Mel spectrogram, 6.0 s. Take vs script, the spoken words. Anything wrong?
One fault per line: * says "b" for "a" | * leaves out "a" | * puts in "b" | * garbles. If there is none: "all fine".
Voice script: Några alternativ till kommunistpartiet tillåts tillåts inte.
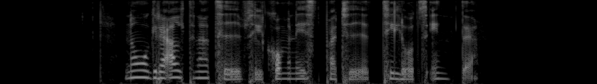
* leaves out "tillåts"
